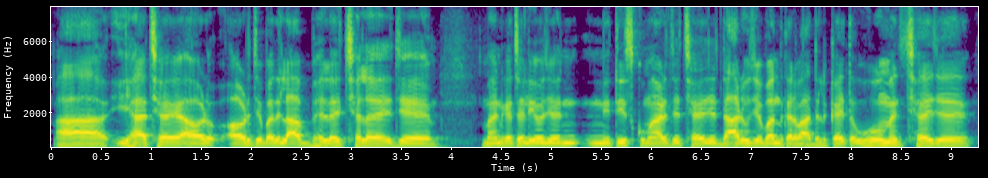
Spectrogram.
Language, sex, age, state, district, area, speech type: Maithili, male, 18-30, Bihar, Samastipur, rural, spontaneous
